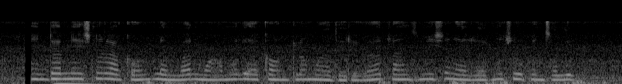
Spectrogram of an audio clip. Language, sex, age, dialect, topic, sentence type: Telugu, male, 18-24, Telangana, banking, statement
